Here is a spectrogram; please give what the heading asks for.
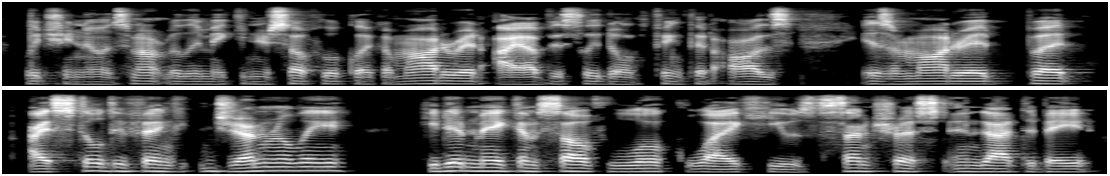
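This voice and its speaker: A hoarse young man giving a casual election prediction monologue, rambling with many fillers and restarts. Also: medium pitch, a bit bright. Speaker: political commentator.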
